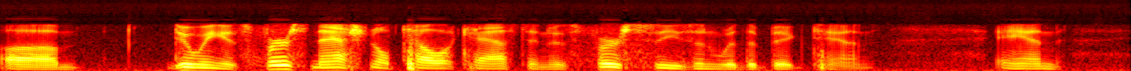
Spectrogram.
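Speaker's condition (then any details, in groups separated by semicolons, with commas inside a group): No condition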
